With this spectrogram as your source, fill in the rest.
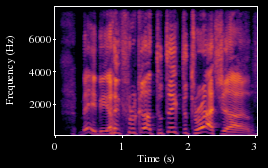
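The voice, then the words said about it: Dracula impression voice. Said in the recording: “do a Dracula impression ... start speaking in Dracula ... Bela Lugosi”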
